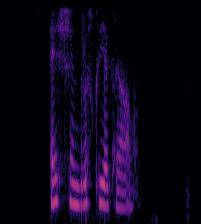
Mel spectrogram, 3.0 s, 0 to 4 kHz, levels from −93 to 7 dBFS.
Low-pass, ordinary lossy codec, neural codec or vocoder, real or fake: 3.6 kHz; AAC, 32 kbps; none; real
